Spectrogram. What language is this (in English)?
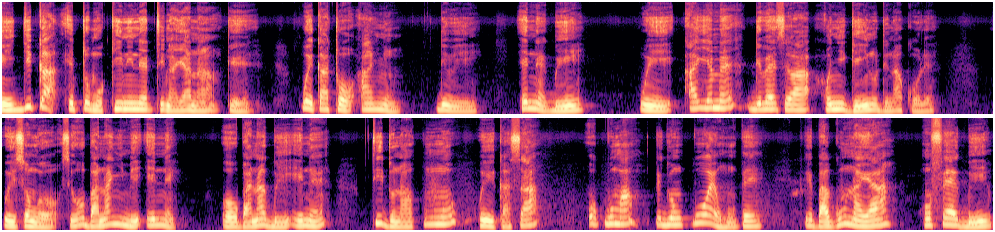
Gola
